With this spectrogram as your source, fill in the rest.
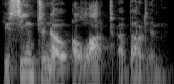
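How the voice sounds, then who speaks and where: An actor playing a grim, dutiful cyborg police officer in a video game, speaking in a stiff, formal deadpan. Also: male voice, low-pitched, normal speed, heavily acted. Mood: stern, commanding.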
